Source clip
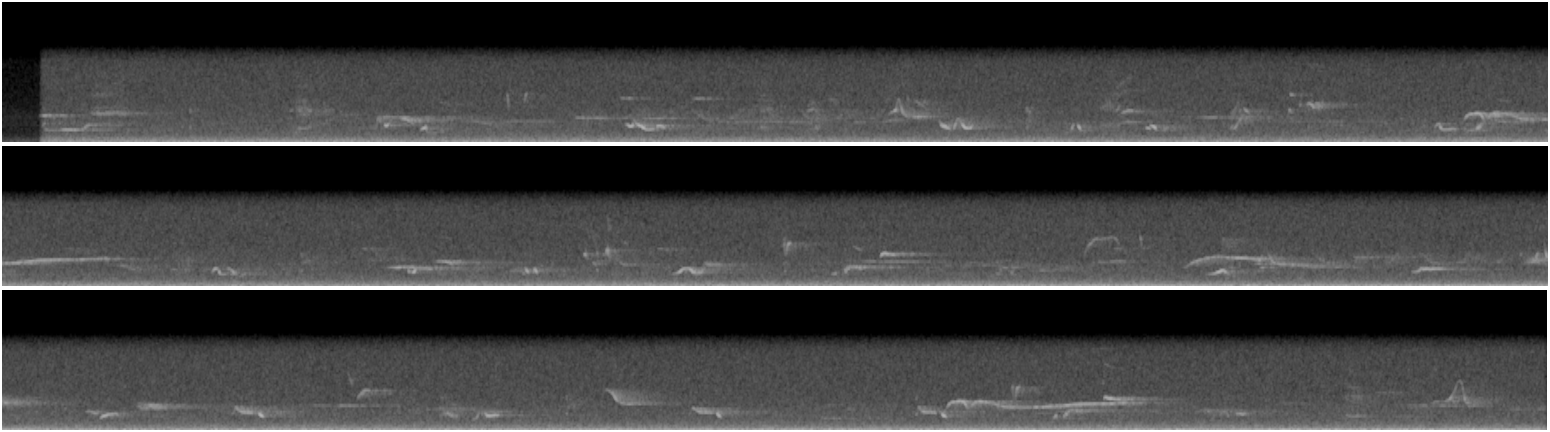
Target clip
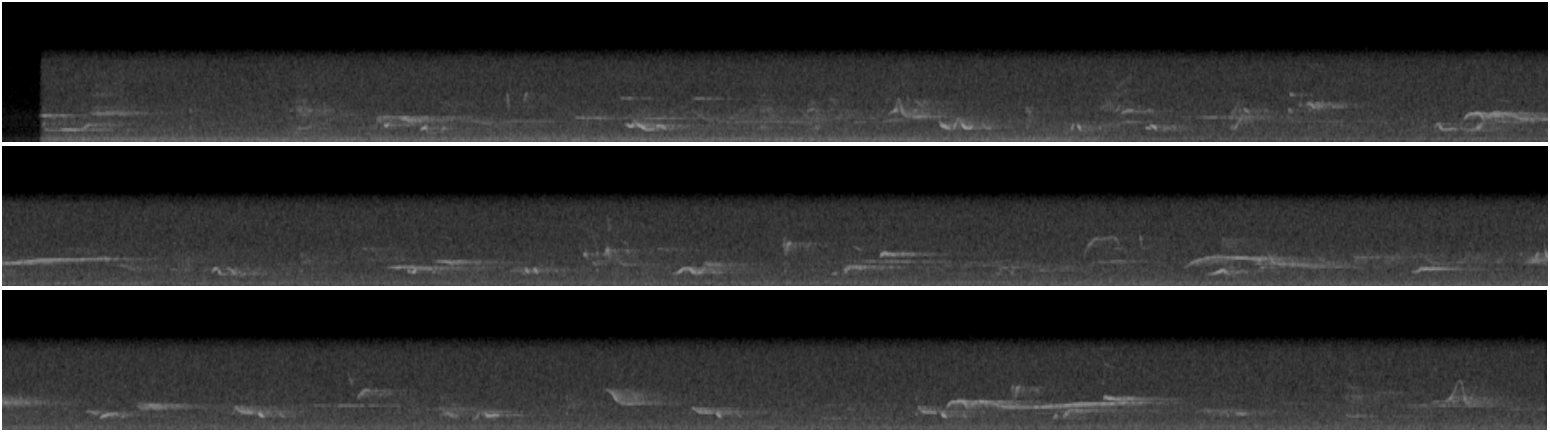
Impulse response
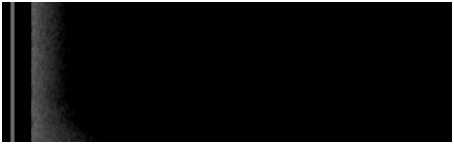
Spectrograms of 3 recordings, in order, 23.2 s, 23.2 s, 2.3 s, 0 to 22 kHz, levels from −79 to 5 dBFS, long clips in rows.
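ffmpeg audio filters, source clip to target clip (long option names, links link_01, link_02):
-filter_complex "[0:a]asetnsamples=nb_out_samples=441:pad=0,asendcmd='5.49 highpass f 1300',highpass=frequency=590:poles=1[link_01];[1:a]atrim=start_sample=2205,afade=type=out:start_time=0.15:duration=0.01,atrim=end_sample=7056[link_02];[link_01][link_02]afir=irnorm=-1:irlink=0,volume=-5.5dB"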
